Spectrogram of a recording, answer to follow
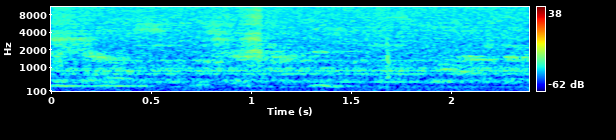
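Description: Very faint background: a steady low hum with a faint murmur of voices far off.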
